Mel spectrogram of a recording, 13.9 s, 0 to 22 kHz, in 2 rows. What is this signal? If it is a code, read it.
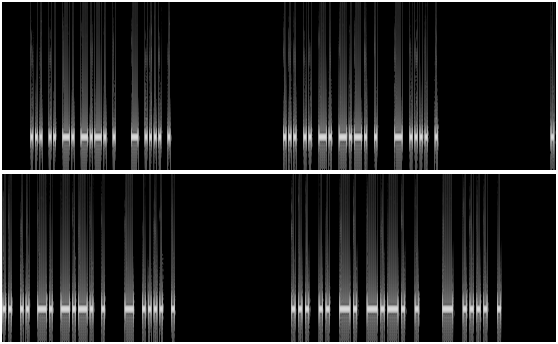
Morse code, heard as a keyed tone, about 33 wpm, 700 Hz. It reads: SINCE THE SINCE THE SINCE THE SINCE THE
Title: Speed-Racing - Sets of 2 Words 28wpm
